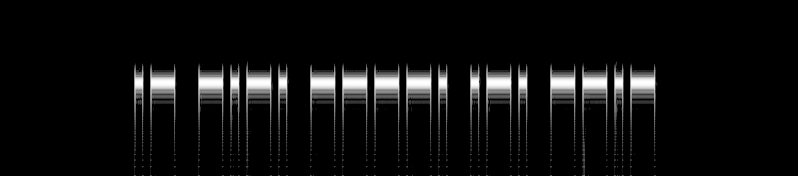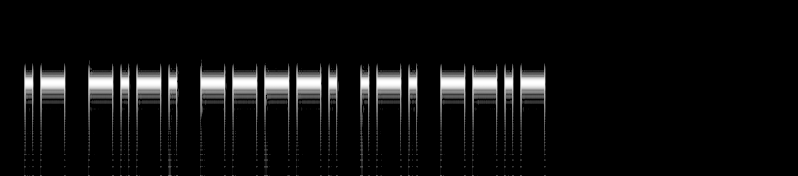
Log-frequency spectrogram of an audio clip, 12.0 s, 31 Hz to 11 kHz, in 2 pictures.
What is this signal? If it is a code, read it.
Morse code, heard as a keyed tone, about 20 wpm, 700 Hz. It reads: AC9RQ AC9RQ
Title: USA Call Signs - 5 Characters - Repeated 2x - 20wpm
